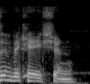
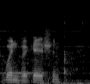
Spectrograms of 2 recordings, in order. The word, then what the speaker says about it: Windvocation: It's Funbird's Invocation. Yeah. You mispronounced it. It's Windvocation. Funbird's Windvocation, yes.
